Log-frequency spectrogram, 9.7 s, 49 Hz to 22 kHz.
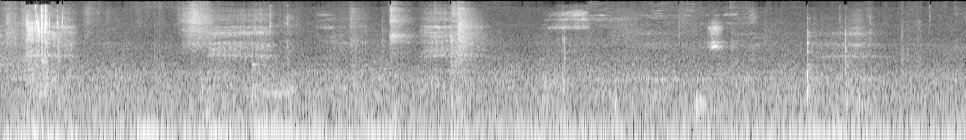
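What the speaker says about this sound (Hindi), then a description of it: "फिर कसते हैं इसके स्क्रू।" Screws being tightened on a Royal Enfield Continental GT 650 aftermarket exhaust during installation, giving irregular metallic creaks and ratchet-like ticks close by over a steady low background rumble, with no talking.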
